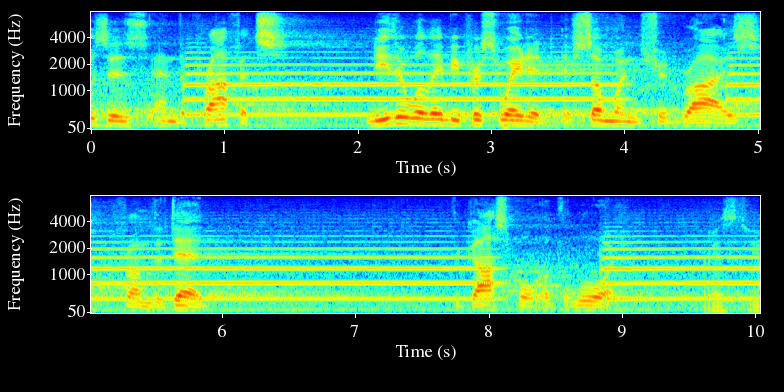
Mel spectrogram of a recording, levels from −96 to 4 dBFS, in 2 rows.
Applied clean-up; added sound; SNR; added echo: none; Trumpet; 6 dB; none.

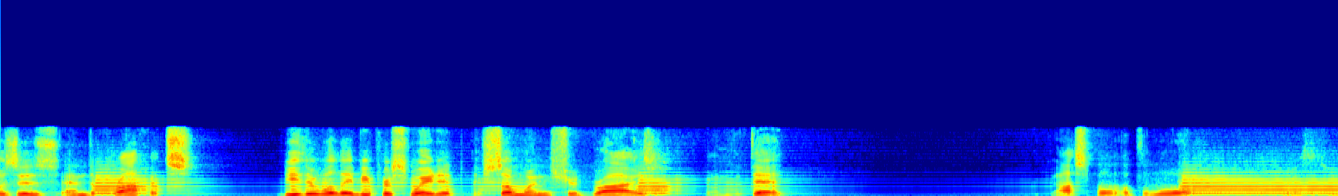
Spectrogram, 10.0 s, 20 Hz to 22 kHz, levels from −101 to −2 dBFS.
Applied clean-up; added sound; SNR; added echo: neural mask model RNNoise.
